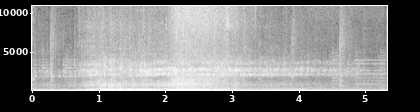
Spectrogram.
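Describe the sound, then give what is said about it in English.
A truck loaded with chains drives up into the Sierra Nevada mountains toward Yosemite National Park in bitter cold winter weather; its engine drones steadily, the low rumble swelling louder for a moment mid-way with a rush of road noise, then easing back to a continuous hum. “Like most photographers, we watch the weather, and when it does turn bitter cold up in the nearby Sierra Nevada mountains, we load up the chains in the truck and head up to beautiful Yosemite National Park.”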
